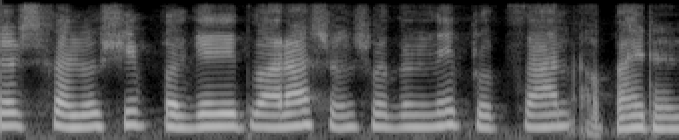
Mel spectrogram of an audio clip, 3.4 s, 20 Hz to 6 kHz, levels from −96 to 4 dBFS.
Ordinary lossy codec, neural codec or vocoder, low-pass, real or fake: none; codec, 32 kHz, 1.9 kbps, SNAC; 5.4 kHz; fake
